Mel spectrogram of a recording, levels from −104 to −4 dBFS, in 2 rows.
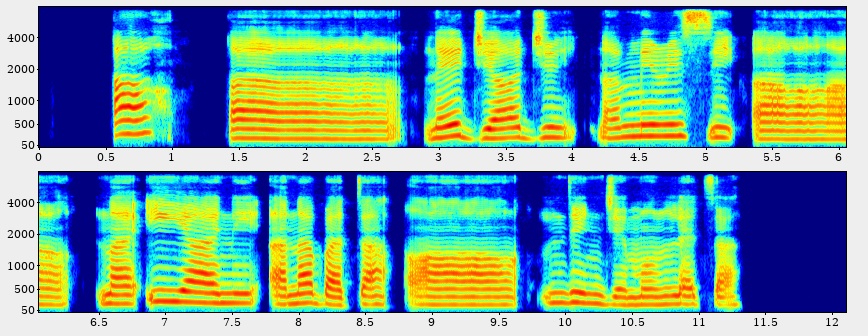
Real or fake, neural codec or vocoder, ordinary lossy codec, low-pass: fake; codec, 16 kHz, 4.8 kbps, FACodec; none; 7.2 kHz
